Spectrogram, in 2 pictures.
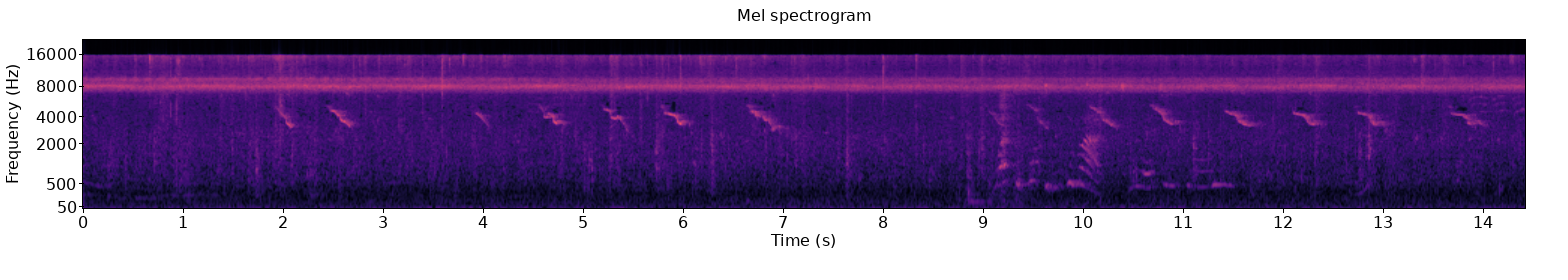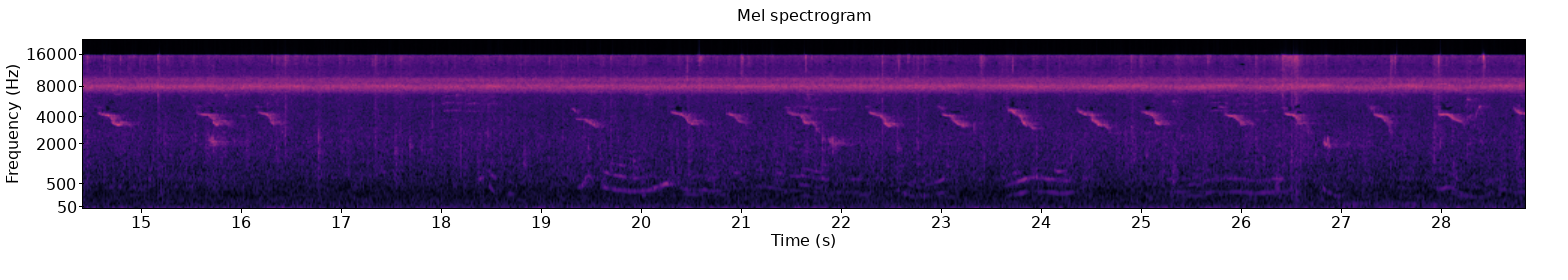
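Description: Garden ambience: a steady high insect buzz throughout, with a bird repeating short falling chirps at about two a second in long runs. A few faint lower animal calls come in around the middle.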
